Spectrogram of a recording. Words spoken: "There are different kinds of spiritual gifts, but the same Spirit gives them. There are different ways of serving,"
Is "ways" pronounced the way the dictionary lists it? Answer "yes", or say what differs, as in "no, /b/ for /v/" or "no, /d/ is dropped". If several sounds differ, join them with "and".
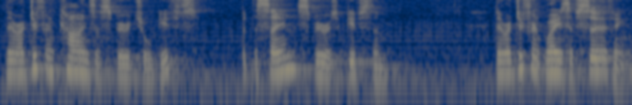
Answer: yes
